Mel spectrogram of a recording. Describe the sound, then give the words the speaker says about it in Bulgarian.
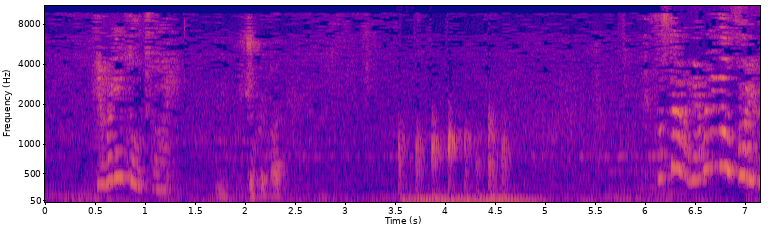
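A quick run of about six or seven firm knocks on a man's wooden door, evenly spaced, with people talking before and after. “Ще отида да почукам на вратата му.”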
